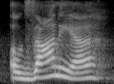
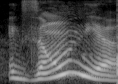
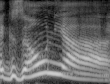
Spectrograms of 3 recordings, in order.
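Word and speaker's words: Ixonia: Everyone loves to live in Oxania. You were close. Onia? Exonia. Exonia. Yes. Ah, Exonia.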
